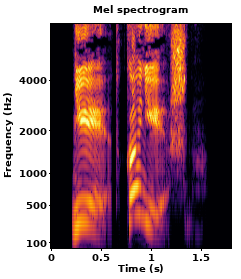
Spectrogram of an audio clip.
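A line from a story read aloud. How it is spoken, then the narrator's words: Rough grumble. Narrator (Russian): грубо проворчал Харат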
